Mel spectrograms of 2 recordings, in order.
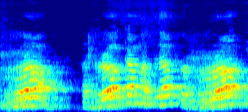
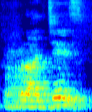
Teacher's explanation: प्रकंपित या लुंठित व्यंजन वे व्यंजन होते हैं, प्रकंप का मतलब होता है वाइब्रेट होना, मतलब जब हम उसका उच्चारण करते हैं तो हमारी जीभ कैसी होती है, वाइब्रेट होती है। जैसे हम र का मतलब र इस तरीके से बोलते हैं तो जीभ देखो हमारी प्रकंपित हो रही है।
